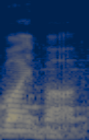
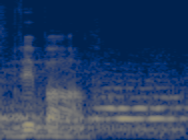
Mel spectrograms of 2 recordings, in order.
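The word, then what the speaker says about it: vibhāva: so many years ago, I mispronounce this word Vibhav every single time. I say Vaibhav. It's not Vaibhav, it's Vibhav. I've just, for some reason or other, I mispronounced it the whole way through. It's Vibhav.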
